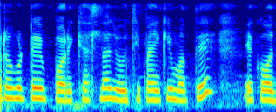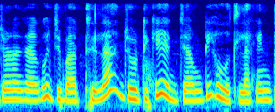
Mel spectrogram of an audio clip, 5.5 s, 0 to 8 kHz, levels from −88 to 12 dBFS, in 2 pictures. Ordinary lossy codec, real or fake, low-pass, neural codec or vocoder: Opus, 64 kbps; real; 7.2 kHz; none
